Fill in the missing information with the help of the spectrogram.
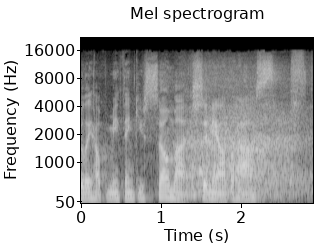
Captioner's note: laughter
